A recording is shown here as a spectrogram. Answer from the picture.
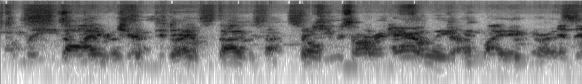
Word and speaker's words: Stuyvesant: And so the guy wrote on the YouTube channel, he says, Americans know it's pronounced Stuyvesant.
